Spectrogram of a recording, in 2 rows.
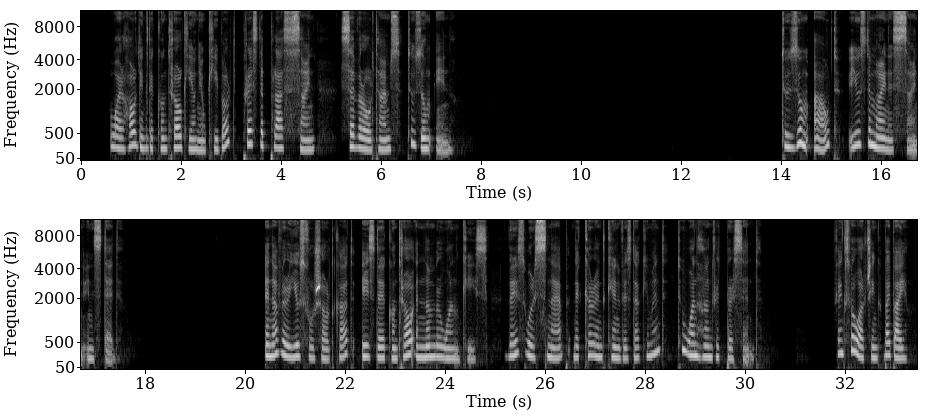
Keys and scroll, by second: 8.2 ctrl+=, 9.2 ctrl+=, 10.0 ctrl+=, 10.7 ctrl+=, 11.4 ctrl+=, 12.2 ctrl+=, 13.0 ctrl+=, 18.5 ctrl+-, 19.4 ctrl+=, 22.6 ctrl+1.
